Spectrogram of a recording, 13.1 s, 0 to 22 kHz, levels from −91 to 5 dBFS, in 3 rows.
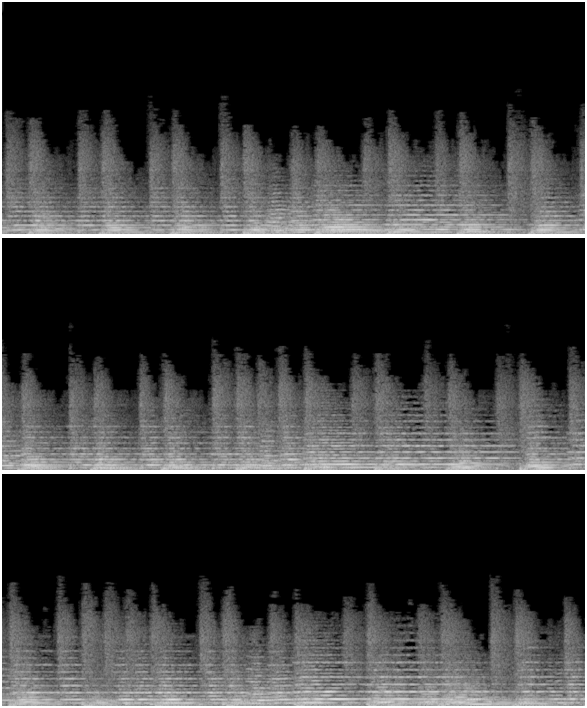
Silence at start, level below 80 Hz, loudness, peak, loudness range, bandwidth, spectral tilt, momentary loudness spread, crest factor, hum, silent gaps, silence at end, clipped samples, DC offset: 0 s; -34 dBFS; -17 LUFS; -2 dBFS; 3 LU; 11.5 kHz; -5 dB/octave; 6 LU; 14 dB; none; none; 0 s; under 0.1%; under 0.1%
